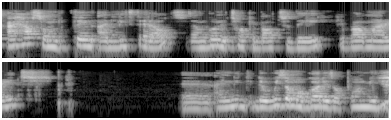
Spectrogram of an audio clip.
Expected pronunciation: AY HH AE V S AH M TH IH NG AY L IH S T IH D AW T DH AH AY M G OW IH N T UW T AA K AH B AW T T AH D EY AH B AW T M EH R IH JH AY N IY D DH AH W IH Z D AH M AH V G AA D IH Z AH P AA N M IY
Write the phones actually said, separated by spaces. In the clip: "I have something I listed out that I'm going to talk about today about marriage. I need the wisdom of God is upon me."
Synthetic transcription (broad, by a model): AY HH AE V S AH M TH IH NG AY L IH S T IH D AW T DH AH AY M G OW IH N T UW T AA K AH B AW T T AH D EY AH B AW T M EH R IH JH AY N IY D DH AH W IH Z D AH M AH V G AA D IH Z AH P AA N M IY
